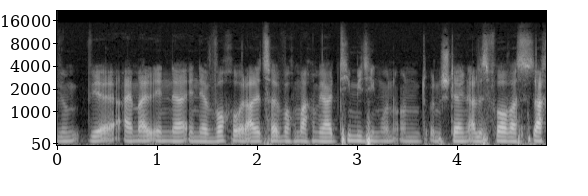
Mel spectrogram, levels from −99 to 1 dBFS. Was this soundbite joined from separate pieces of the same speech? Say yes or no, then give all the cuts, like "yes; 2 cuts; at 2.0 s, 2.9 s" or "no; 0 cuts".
yes; 1 cut; at 2.8 s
